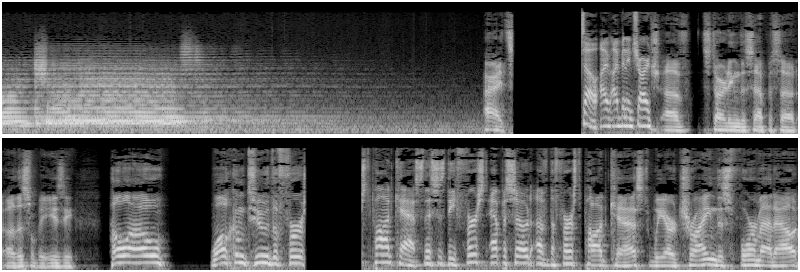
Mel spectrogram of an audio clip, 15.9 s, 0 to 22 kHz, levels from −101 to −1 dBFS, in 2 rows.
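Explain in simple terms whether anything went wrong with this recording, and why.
The sound cuts out twice: from 5.10 to 5.80 s (about 0.69 s) and from 10.99 to 11.56 s (about 0.57 s). Each is a playback stall. The player most likely ran short of data or was held up, so it went quiet until it could carry on. Unlike a dropout, where a chunk simply vanishes and the sound jumps ahead, here the silence is a real pause in the flow before the sound resumes.

Right after each pause comes catch-up at higher speed. The player rushes through the audio it fell behind on. From 5.80 to 6.49 s it runs at twice normal speed, with the pitch up by nearly an octave. From 11.56 to 13.85 s it runs 1.25 times faster, with the pitch up by about four semitones. What separates this from a plain pitch problem is that the speed rises along with the pitch, it only happens straight after a stall, and both return to normal once the lost time is made up.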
